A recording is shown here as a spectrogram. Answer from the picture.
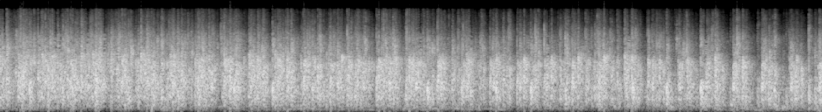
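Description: Audience applause: many people clapping together at a steady, loud level.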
